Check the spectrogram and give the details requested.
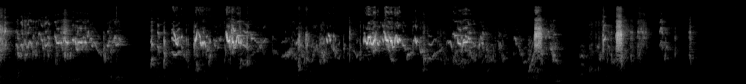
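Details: Cheerful pet budgerigar chatter in a small room: scratchy warbling phrases and sharp chirps, tapering into isolated clicks and squeaks near the end.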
